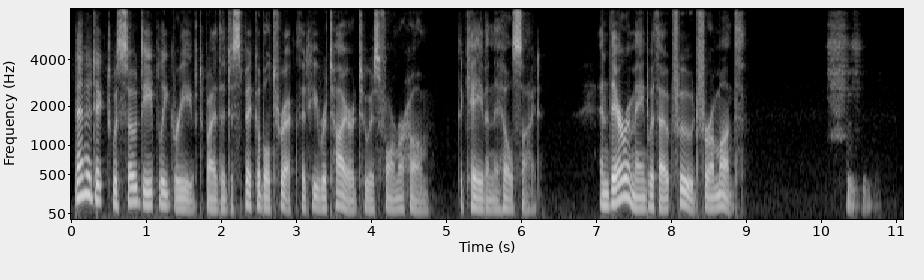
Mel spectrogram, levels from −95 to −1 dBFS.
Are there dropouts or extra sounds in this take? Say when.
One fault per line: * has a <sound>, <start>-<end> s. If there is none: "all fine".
* has a laugh, 10.1-10.8 s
